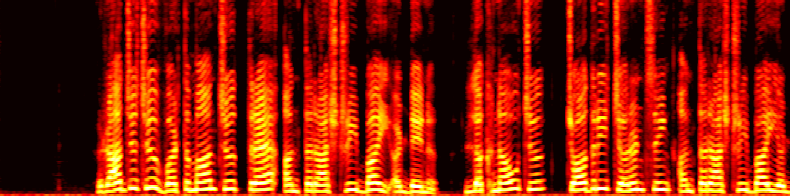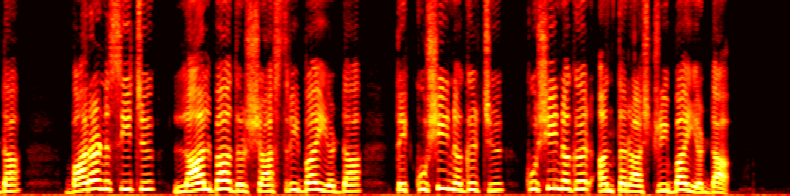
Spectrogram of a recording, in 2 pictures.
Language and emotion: Dogri, neutral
